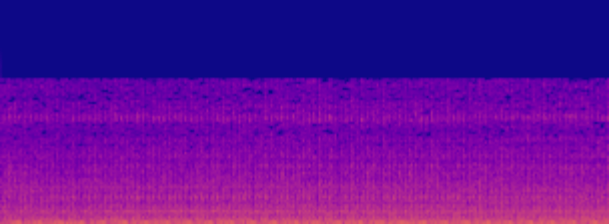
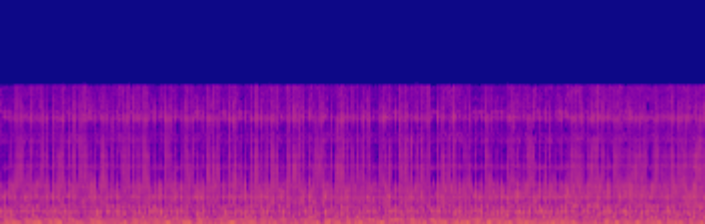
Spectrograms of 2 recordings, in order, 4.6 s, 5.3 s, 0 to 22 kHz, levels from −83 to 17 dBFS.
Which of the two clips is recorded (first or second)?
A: first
